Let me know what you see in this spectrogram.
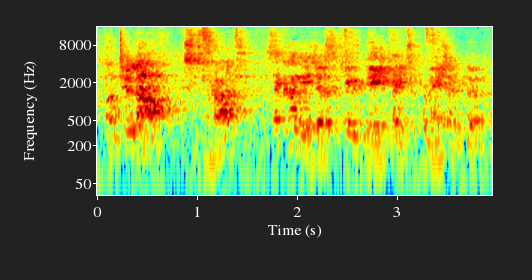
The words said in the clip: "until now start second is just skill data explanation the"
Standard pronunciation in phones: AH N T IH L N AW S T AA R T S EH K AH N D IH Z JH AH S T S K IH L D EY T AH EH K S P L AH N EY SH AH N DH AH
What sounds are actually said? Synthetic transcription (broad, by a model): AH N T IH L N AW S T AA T S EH K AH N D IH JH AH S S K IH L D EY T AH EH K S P AH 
